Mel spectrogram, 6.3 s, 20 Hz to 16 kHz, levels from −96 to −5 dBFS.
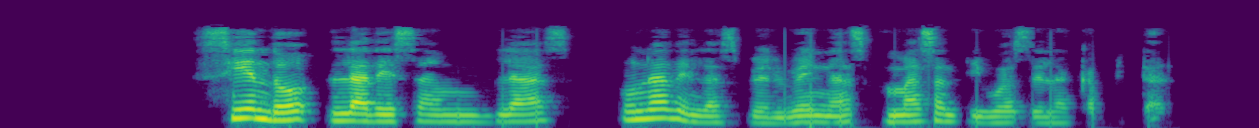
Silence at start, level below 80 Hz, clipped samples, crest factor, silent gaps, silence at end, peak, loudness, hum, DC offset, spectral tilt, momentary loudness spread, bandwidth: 1 s; -60 dBFS; under 0.1%; 20 dB; 2.87-3.09 s, 5.63-5.70 s; 0.5 s; -2 dBFS; -20 LUFS; none; under 0.1%; -5 dB/octave; 20 LU; 8.2 kHz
